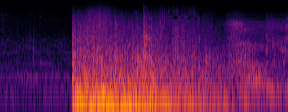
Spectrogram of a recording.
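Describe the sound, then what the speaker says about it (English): A grenade explodes in the video game Phoenix Point, a sudden loud boom that hits after a quiet moment and rumbles on heavily, sustained and slowly fading without dying out. "That is a nice looking grenade. That is a very healthy looking explosion."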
